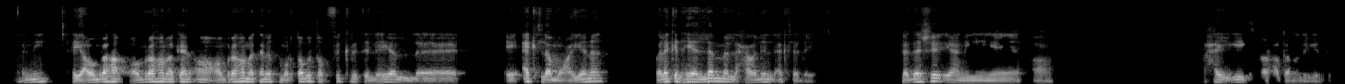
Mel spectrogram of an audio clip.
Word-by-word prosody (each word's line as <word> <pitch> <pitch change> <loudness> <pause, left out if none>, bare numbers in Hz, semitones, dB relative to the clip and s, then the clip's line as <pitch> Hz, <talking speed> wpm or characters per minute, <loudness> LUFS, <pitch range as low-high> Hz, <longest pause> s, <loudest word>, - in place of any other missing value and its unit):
فاهمني؟ 125 +5 -5 0.2
هي 105 - +3
عُمرها 130 +3 +5
عُمرها 125 +6 +3
ما 120 -3 +4
كان 125 +1 +2
آه. 115 -4 -3
عُمرها 125 +6 +3
ما 135 - +4
كانت 120 -2 -1
مرتبطة 135 +8 +1
بفكرة 130 -7 -8
اللي 95 0 -4
هي 120 +3 +2
ال 95 -5 -3 0.9
أ 90 - -2
أكلة 110 -6 +3
معيّنة 105 +9 0 0.5
ولكن 135 +1 +4
هي 125 0 +4
اللمة 140 +3 +4
اللي 120 -3 -2
حوالين 105 +4 -2
الأكلة 115 - -8
ديّة. - - -16 0.8
فده 125 +5 +2
شيء 145 +3 +1
يعني 95 -3 -2 0.4
آه. 80 -2 -12 1.5
أحييك 115 0 -3
الصراحة، 90 0 -9
طبعًا 85 -1 -9
ده 80 - -13
جدًا. 75 0 -16
115 Hz, 150 wpm, -24 LUFS, 100-130 Hz, 1.5 s, عُمرها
